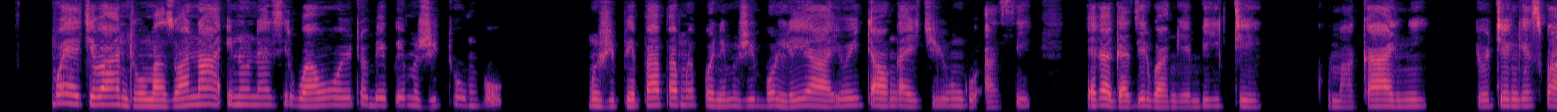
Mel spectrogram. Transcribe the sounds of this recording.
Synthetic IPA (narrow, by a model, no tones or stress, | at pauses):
t͡ʃ | imbojet͡ʃeʋantʰumazwanaʔino̞nasirwawo̞jo̞to̞ɓe̞kwe̞muʐitumbu | muʐipe̞papamwe̞po̞ne̞muʐibʱo̞ɮejajo̞itawoŋɡajet͡ʃijuŋɡuʔasi | ja̰kaɡʱad͡zirwaŋɡe̞mbiti | kumakaɲi | jo̞te̞ŋɡe̞swa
